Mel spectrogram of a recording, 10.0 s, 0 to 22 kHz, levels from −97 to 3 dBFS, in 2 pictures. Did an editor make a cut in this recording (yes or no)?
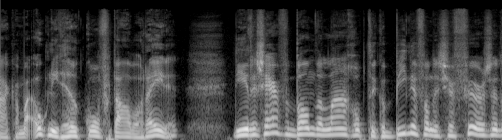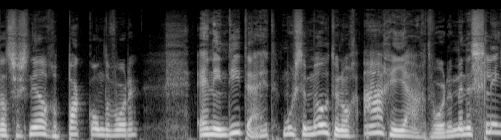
no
